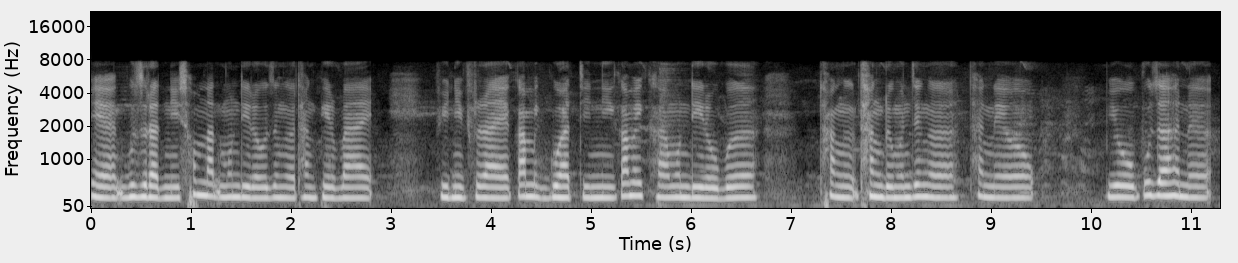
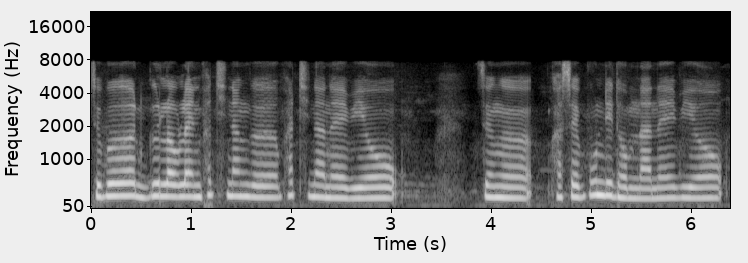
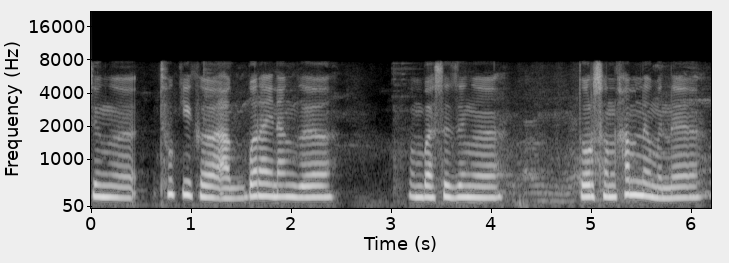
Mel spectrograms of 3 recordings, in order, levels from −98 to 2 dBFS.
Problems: none marked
